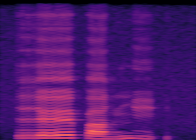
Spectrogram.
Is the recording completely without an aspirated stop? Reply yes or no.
yes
